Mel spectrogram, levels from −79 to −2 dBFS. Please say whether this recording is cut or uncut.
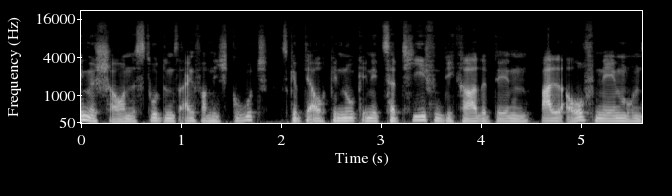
uncut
